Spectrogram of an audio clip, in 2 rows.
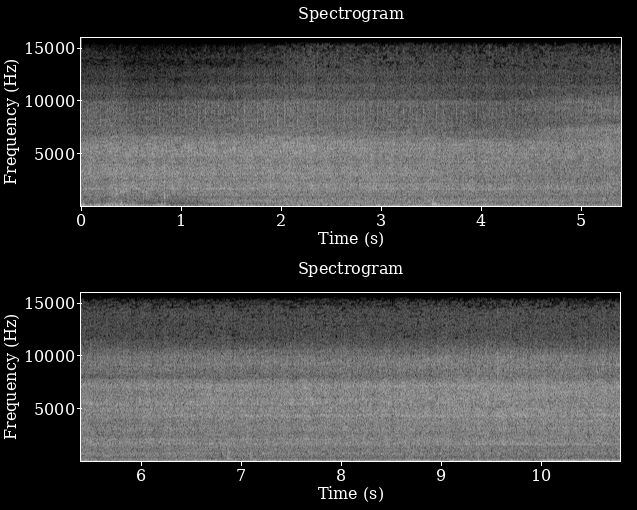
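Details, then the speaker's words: Engine with P0202 code, running rough, lab scope connected: lumpy uneven idle with irregular low thuds two to three per second and shaking; cylinder 2 dead because injector 2 is not firing due to an injector circuit fault. "सो जैसे कि आप देख सकते हैं दोस्तों कि मैंने labs को कनेक्ट कर दिया है और हमारी गाड़ी भी चल रही है, शेक भी कर रही है, यानी हमारा इंजेक्टर नंबर 2 इस टाइम बिल्कुल नहीं चल रहा।"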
